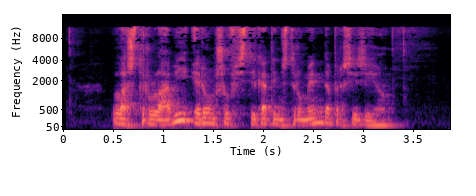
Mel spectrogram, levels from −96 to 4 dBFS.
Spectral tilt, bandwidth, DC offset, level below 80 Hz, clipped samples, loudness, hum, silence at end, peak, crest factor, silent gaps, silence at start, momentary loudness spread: -3.5 dB/octave; 11.5 kHz; under 0.1%; -46 dBFS; under 0.1%; -25 LUFS; none; 0.45 s; -6 dBFS; 22 dB; none; 0.5 s; 9 LU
